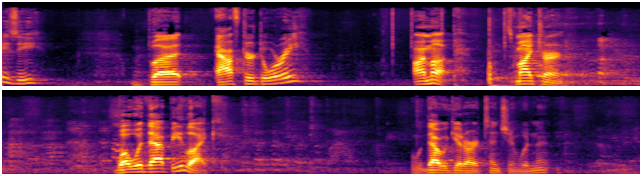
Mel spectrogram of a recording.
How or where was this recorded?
large echoing room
